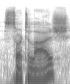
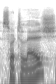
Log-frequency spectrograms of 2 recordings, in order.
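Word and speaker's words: Sortilège: The album is called Sortilage. Sortles. It's a French pronunciation.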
